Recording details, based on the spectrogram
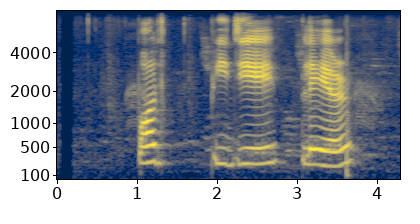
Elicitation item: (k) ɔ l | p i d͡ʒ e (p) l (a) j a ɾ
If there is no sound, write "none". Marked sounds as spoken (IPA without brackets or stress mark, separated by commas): p, p, e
